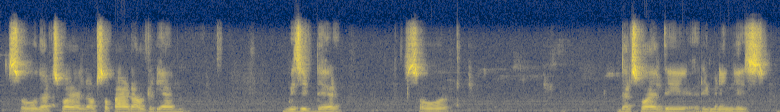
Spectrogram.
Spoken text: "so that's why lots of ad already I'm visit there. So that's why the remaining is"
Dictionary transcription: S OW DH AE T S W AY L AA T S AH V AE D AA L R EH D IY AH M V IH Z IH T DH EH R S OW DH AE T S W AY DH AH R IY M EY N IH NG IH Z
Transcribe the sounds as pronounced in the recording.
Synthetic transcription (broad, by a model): S OW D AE T S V AY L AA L S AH P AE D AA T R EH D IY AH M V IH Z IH T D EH R S OW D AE T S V AY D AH R IY M EY N IH NG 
